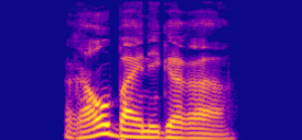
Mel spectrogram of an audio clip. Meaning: inflection of raubeinig: 1. strong/mixed nominative masculine singular comparative degree 2. strong genitive/dative feminine singular comparative degree 3. strong genitive plural comparative degree
- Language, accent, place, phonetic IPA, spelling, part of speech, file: German, Germany, Berlin, [ˈʁaʊ̯ˌbaɪ̯nɪɡəʁɐ], raubeinigerer, adjective, De-raubeinigerer.ogg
